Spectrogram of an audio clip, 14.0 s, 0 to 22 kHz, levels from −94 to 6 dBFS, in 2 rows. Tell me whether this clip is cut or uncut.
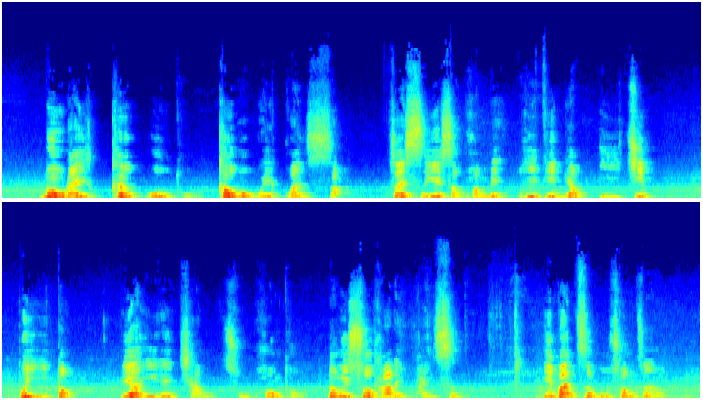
cut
